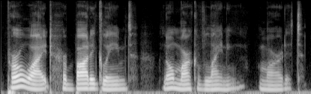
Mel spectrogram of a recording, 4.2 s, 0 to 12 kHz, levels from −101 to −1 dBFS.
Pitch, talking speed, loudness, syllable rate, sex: 130 Hz, 160 wpm, -19 LUFS, 4.7 syllables/s, male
